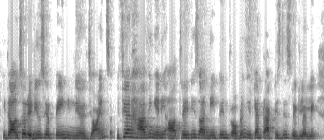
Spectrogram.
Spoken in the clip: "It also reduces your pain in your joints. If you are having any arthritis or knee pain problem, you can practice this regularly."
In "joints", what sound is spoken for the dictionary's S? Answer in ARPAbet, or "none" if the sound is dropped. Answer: S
